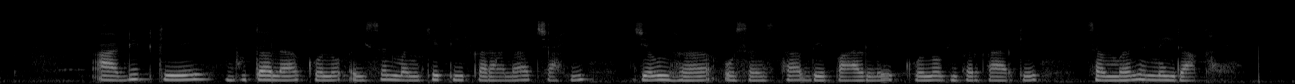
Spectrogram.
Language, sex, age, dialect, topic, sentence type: Chhattisgarhi, female, 18-24, Western/Budati/Khatahi, banking, statement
